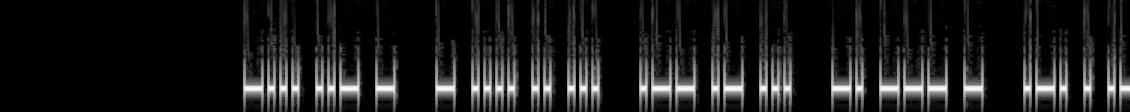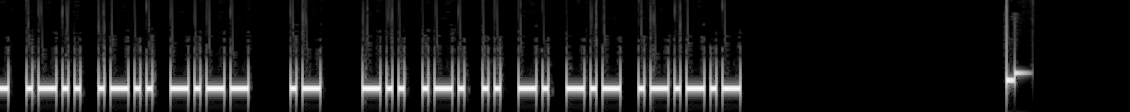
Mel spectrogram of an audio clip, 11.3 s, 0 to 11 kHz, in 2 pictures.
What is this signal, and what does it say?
Morse code, heard as a keyed tone, about 40 wpm, 700 Hz. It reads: BUT THIS WAS NOT REALLY A DRINK.
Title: Sentences from Top 1500 Words 40wpm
